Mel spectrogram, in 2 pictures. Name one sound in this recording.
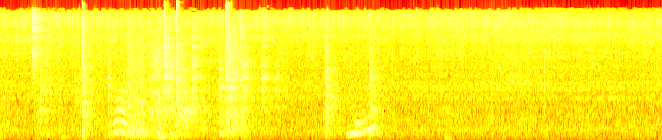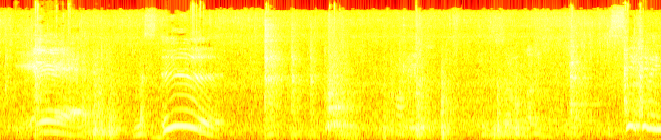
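Dishes clatter and clink.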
